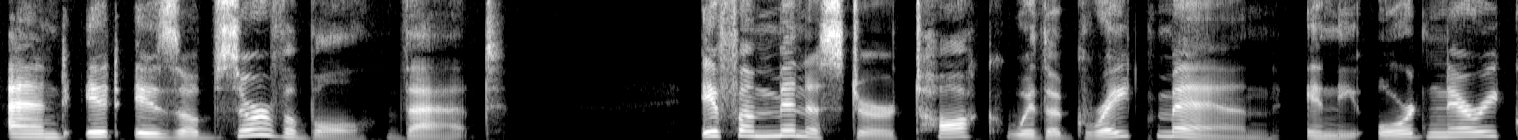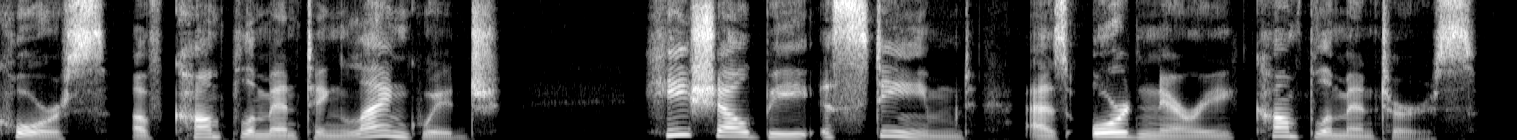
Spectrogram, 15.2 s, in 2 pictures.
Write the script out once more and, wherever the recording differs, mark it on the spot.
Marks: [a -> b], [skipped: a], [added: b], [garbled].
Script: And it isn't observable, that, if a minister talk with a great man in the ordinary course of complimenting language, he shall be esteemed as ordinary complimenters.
And it [isn't -> is] observable, that, if a minister talk with a great man in the ordinary course of complimenting language, he shall be esteemed as ordinary complimenters.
